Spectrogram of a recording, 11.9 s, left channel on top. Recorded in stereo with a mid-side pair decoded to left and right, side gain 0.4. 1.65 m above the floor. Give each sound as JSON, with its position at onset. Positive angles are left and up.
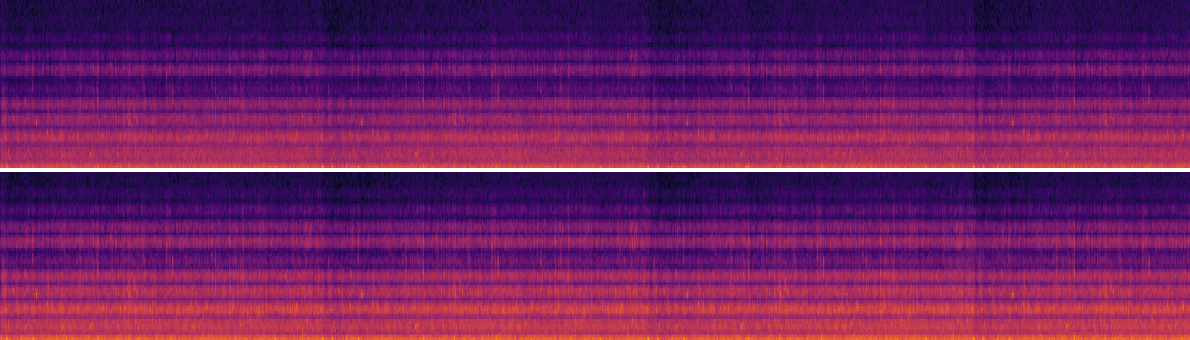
{"t": 0.0, "sound": "running water", "azimuth_deg": -45}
